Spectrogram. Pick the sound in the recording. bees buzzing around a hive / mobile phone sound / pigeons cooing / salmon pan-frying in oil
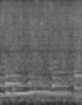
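salmon pan-frying in oil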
